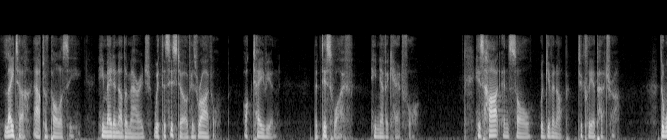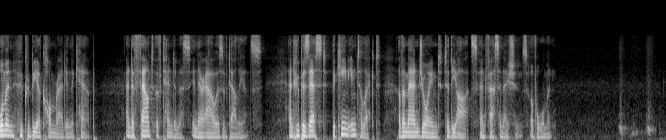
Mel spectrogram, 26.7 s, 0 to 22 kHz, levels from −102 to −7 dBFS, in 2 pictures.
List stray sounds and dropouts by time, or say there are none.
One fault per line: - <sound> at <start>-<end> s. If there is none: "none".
- dropout at 0.8-0.8 s
- whoosh at 25.7-26.5 s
